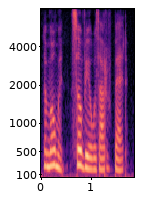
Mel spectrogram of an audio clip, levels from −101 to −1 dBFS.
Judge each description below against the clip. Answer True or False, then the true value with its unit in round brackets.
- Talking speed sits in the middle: False (255 wpm)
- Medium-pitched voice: False (215 Hz)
